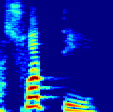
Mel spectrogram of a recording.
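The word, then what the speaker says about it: swupd: clear linux's update tool uh swapdi that's how you pronounce that by the way um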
